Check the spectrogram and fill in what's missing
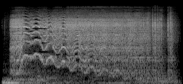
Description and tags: Recording of the hinge of a door in the hallway that can do with some oil.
